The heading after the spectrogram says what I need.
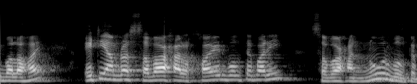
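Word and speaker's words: صباح الخير: এটি আমরা সবাহাল খয়ের বলতে পারি। সবাহান নূর বলতে পারি। বাংলা উচ্চারণটি আমরা দিয়েছি সবাহাল খায়র উত্তরে আমরা সাবাহান নূর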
